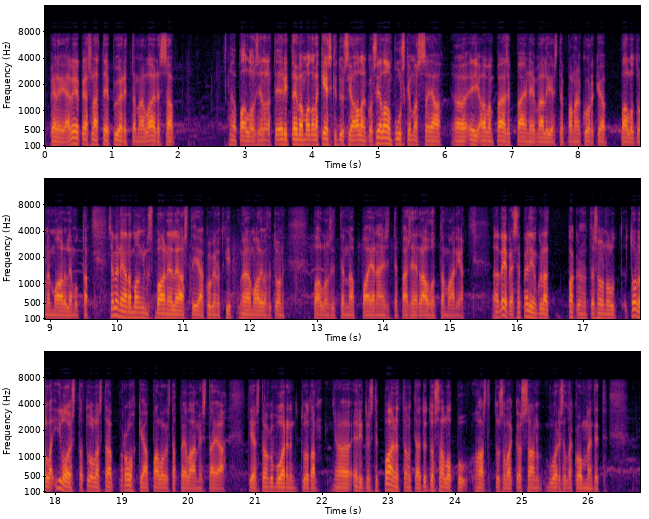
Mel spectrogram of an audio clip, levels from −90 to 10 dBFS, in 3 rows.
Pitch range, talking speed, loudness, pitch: 100-120 Hz, 180 wpm, -22 LUFS, 105 Hz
